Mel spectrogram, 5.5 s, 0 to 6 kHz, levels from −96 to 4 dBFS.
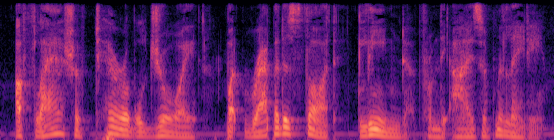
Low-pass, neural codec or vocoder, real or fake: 5.4 kHz; none; real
